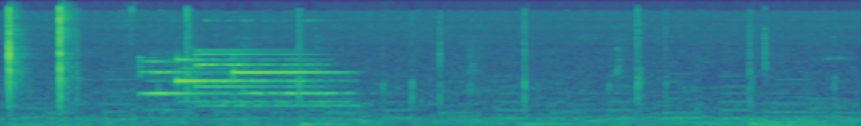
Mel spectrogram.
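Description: A phone chimes with a notification from a Xiaomi smart video doorbell, a short bright tonal melody of a few stacked notes over a quiet room with faint taps and clicks.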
